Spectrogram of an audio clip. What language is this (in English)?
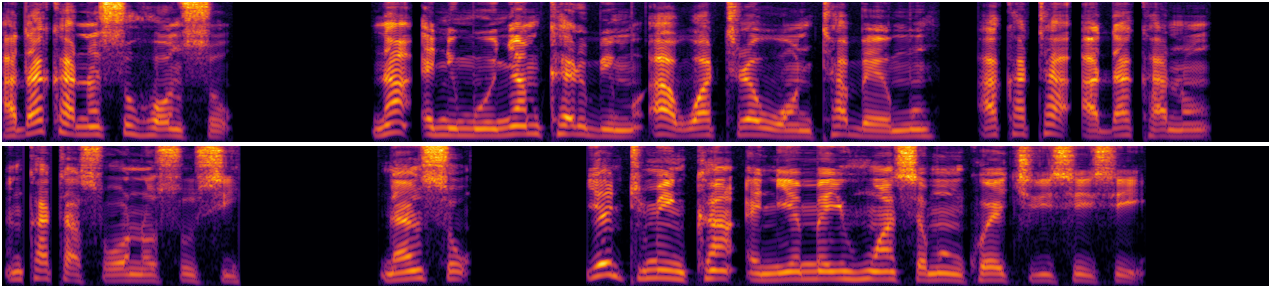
Akan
